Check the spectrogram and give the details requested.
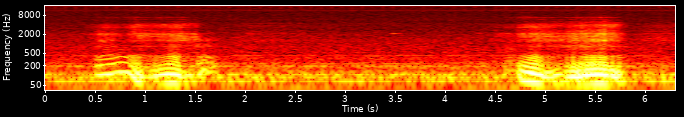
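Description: Two loud, rattling, low-pitched snores about four seconds apart, with quiet breathing between them: snoring during sleep.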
